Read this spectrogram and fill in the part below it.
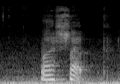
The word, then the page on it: baxat: sanlucasquiavini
